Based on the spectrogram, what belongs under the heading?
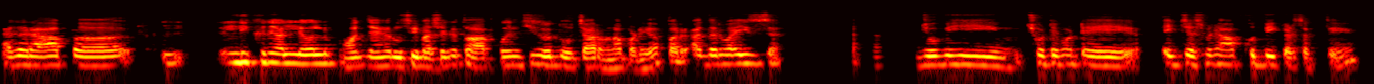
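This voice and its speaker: A man's voice: fairly high pitch, fairly even intonation, normal speed, highs cut off. A man teaching a language lesson in a casual way, thinking aloud with many fillers and repeated words.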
